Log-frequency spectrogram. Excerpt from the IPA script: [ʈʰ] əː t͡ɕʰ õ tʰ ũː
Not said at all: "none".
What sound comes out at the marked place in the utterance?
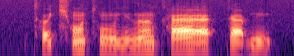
tʰ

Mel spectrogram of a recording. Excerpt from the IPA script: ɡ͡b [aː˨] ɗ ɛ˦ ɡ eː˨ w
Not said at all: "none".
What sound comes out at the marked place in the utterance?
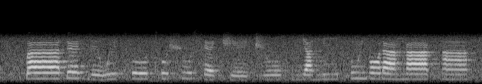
aː˦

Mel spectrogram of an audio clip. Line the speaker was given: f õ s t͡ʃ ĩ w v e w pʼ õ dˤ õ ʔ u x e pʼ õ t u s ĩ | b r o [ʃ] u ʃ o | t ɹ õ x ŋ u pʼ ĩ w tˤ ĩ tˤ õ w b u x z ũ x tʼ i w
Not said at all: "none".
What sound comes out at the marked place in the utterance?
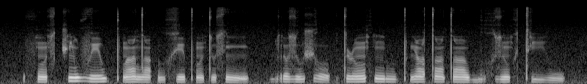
z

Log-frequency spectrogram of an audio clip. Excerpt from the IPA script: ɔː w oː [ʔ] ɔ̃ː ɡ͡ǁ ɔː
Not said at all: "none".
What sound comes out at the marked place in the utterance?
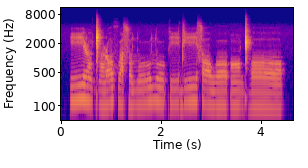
ʔ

